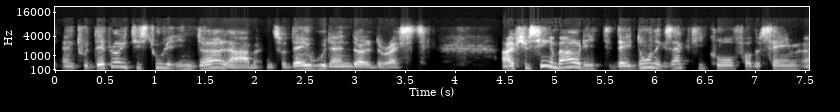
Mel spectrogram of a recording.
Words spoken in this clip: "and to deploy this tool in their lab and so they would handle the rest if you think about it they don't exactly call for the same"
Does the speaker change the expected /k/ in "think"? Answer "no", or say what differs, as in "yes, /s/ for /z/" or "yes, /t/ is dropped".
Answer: yes, /k/ is dropped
